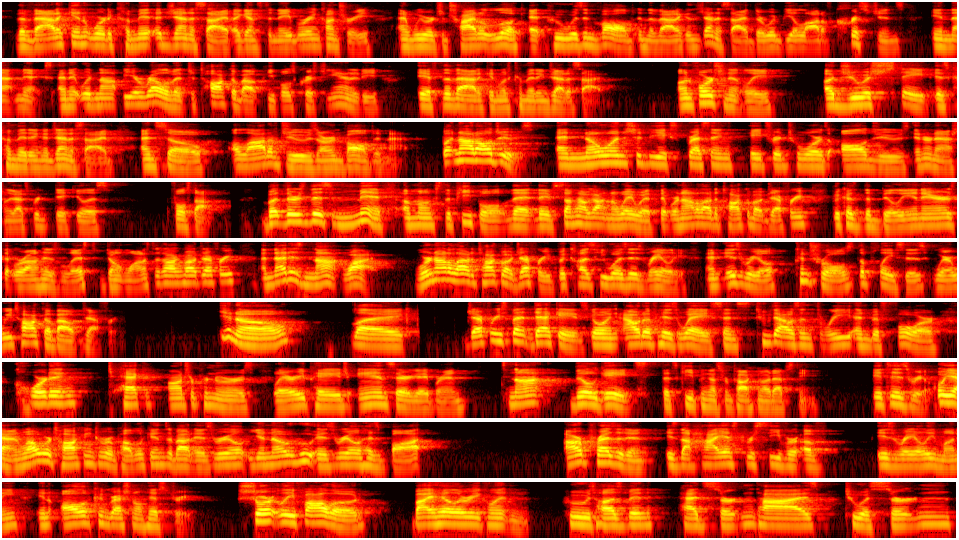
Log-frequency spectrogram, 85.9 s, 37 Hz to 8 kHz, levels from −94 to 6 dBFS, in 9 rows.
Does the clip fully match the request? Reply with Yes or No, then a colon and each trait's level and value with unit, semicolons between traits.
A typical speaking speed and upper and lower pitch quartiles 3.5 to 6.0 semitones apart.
Yes: average, 160 wpm; average, 4.2 semitones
